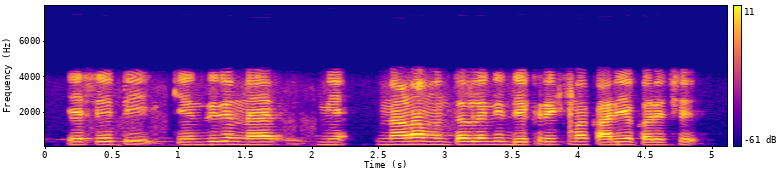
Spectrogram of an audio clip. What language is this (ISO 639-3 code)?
guj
